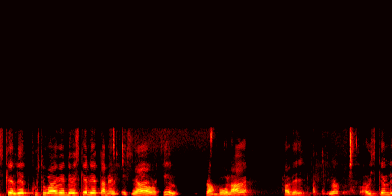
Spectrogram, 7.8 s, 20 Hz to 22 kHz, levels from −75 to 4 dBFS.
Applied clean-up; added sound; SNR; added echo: neural mask model Resemble Enhance denoiser.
